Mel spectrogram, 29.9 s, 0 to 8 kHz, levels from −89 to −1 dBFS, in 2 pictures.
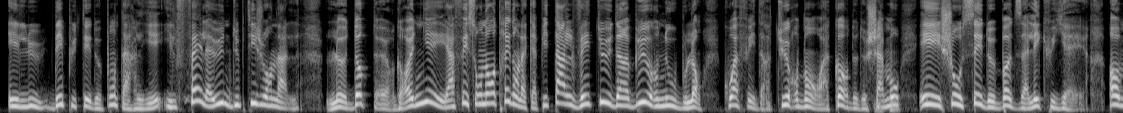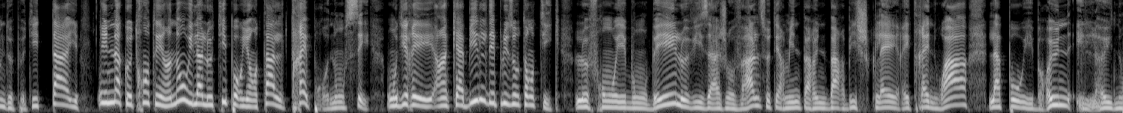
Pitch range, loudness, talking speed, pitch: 145-225 Hz, -22 LUFS, 170 wpm, 185 Hz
